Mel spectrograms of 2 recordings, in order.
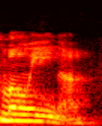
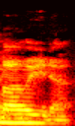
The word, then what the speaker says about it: Melina: It's pronounced Melina, actually. Melina.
